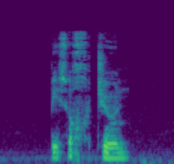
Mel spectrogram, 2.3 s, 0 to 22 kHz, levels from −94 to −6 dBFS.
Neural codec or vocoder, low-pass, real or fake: none; 10.8 kHz; real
